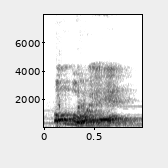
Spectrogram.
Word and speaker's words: oboé: Embora a pronúncia atual de altibois se assemelha a oboá, até o século XVII a pronúncia era oboé.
